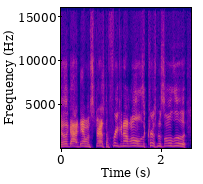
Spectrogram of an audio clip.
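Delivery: high, frantic mock panic over holiday stress; mock freak-out. Voicing a stressed person at Christmas for the viewers, high frantic mock panic. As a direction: squeal it like a frazzled holiday host. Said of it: "So it's like, you may".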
